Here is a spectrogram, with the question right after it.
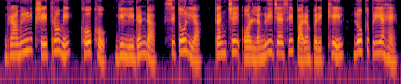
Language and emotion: Hindi, neutral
